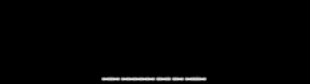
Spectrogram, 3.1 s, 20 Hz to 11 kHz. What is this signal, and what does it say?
Morse code, heard as a keyed tone, about 68 wpm, 700 Hz. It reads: K0RAX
